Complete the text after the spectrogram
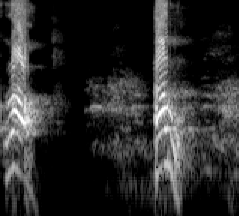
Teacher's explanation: perempuan kata ulama hanya belakang hujung lidah sahaja yang di digetarkan tapi ingat getarannya hanya sekali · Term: takrir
